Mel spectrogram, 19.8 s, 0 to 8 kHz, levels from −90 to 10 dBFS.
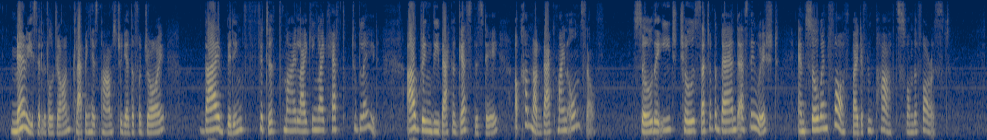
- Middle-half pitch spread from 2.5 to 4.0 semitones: No, average, 4.5 semitones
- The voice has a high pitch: Yes, high, 205 Hz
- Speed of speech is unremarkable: Yes, average, 165 wpm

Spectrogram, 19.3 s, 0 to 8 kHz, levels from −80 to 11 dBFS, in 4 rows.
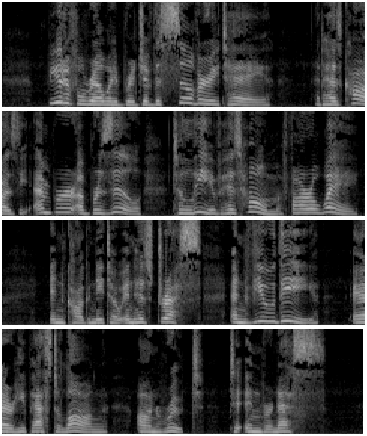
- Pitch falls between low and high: No, high, 240 Hz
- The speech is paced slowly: Yes, slow, 110 wpm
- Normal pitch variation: Yes, average, 3.9 semitones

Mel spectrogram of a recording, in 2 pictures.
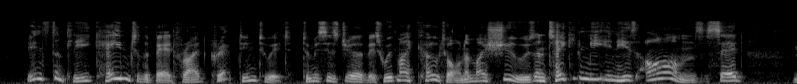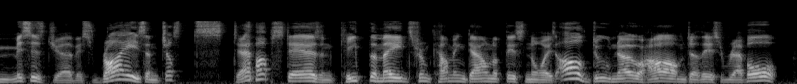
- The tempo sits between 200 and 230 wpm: Yes, fast, 205 wpm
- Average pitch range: No, wide, 7.7 semitones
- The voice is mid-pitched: Yes, medium, 150 Hz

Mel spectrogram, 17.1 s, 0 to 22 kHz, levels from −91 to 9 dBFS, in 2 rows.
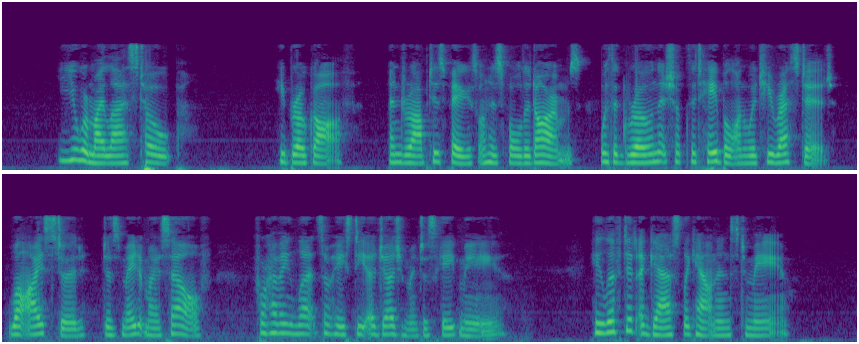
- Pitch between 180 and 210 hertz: Yes, medium, 185 Hz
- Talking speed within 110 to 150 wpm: No, average, 175 wpm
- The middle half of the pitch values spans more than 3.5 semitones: No, average, 2.7 semitones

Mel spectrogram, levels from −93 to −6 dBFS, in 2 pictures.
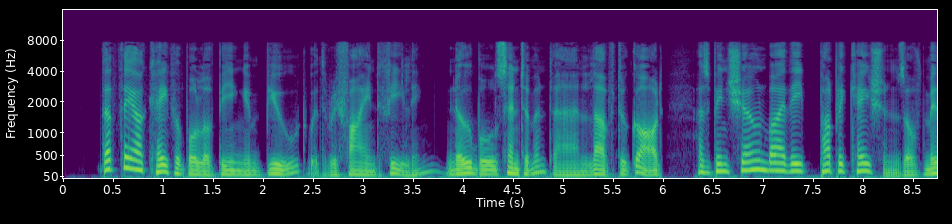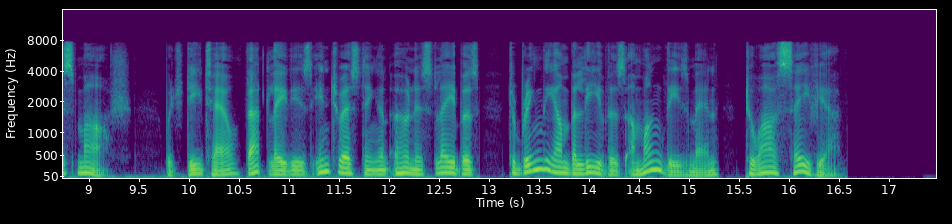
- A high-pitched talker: No, low, 100 Hz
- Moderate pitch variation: No, wide, 7.8 semitones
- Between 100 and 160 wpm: Yes, average, 150 wpm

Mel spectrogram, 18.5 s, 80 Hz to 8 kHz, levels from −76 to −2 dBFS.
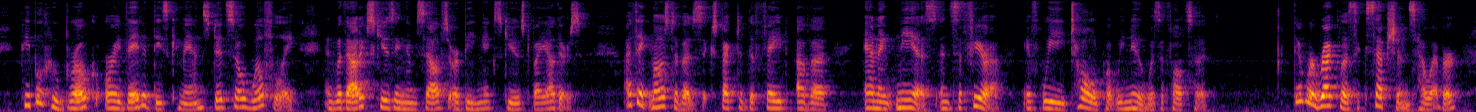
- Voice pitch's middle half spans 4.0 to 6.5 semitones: Yes, average, 4.4 semitones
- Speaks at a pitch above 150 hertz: Yes, high, 190 Hz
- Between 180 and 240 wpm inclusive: No, average, 145 wpm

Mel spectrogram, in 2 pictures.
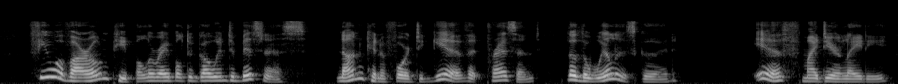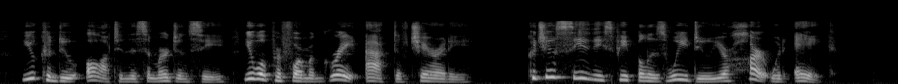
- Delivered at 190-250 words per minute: No, average, 180 wpm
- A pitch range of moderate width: No, wide, 7.0 semitones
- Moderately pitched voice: Yes, medium, 160 Hz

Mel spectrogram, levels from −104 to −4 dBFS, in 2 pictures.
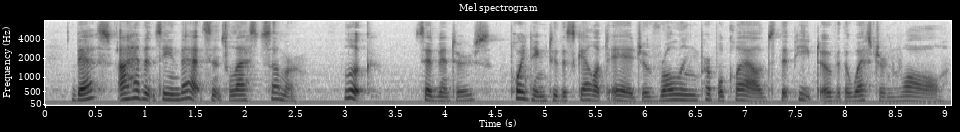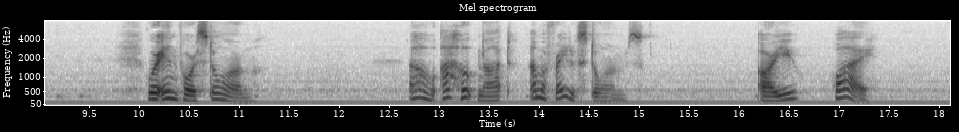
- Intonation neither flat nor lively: No, wide, 5.7 semitones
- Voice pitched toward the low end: No, medium, 180 Hz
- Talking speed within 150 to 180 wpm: No, average, 140 wpm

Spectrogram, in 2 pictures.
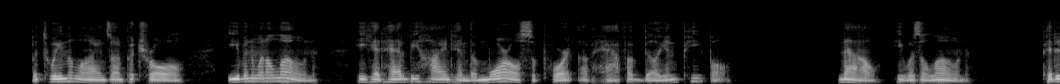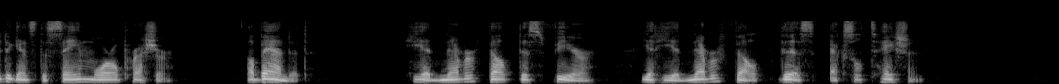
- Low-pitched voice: Yes, low, 110 Hz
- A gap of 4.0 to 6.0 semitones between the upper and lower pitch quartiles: No, average, 3.4 semitones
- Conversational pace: No, slow, 130 wpm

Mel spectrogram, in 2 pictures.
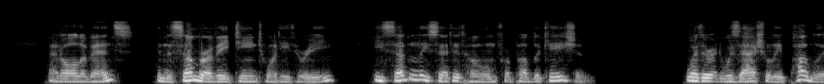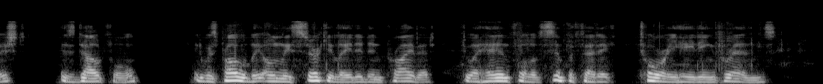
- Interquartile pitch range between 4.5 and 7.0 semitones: Yes, wide, 5.5 semitones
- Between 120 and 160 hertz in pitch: Yes, low, 135 Hz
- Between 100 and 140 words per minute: Yes, slow, 135 wpm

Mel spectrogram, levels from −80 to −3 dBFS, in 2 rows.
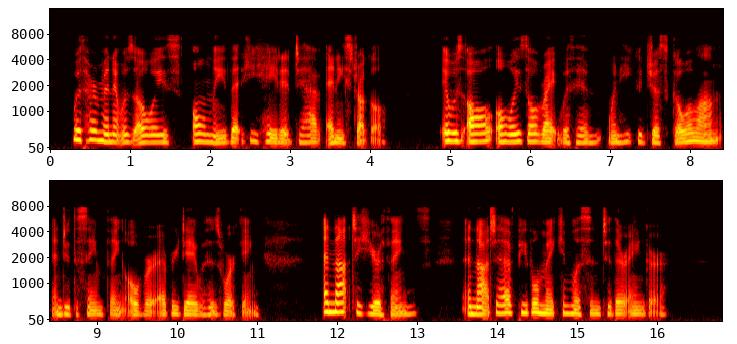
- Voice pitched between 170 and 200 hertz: Yes, medium, 185 Hz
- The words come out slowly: No, average, 195 wpm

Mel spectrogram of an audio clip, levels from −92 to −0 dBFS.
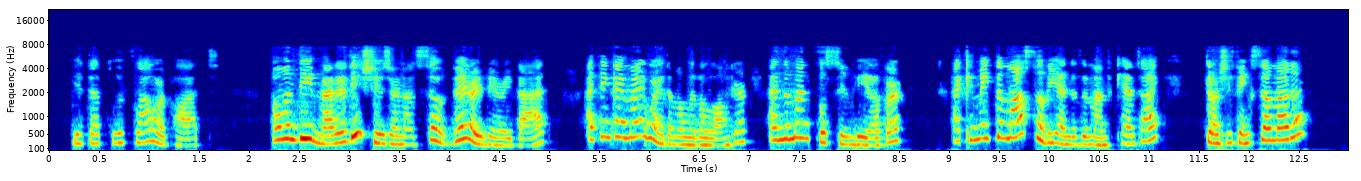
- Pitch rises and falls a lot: Yes, wide, 8.0 semitones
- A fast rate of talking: Yes, fast, 230 wpm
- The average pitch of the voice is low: No, very high, 265 Hz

